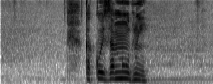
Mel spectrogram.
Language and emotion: Russian, angry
